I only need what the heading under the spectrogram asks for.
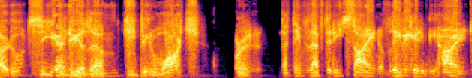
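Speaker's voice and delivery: low, rumbling voice. A storyteller voices a figure who strides up to the listeners: rumbling voice. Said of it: "he says in a rumbling voice".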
